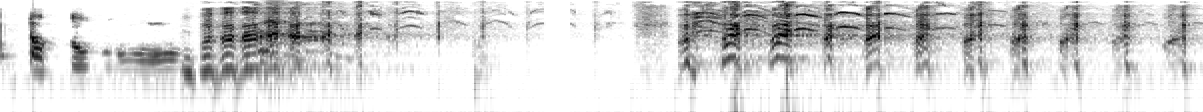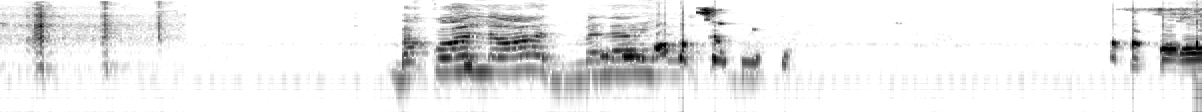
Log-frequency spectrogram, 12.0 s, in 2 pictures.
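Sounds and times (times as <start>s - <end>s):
woman laughing hard: 0.9s - 6.9s.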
